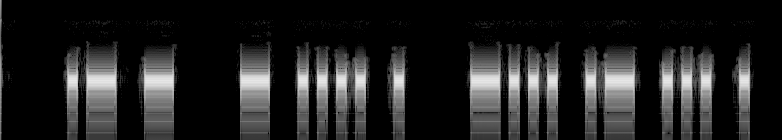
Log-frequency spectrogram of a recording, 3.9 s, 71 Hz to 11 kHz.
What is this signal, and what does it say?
Morse code, heard as a keyed tone, about 25 wpm, 600 Hz. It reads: AT THE BASE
